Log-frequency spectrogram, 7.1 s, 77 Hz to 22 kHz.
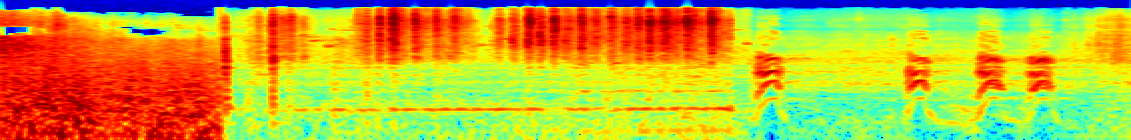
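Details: Dobermann named Magmar Von Der Burgstätte, aged 11 years 1 month, gives four short, rising-then-falling barks in the final two seconds. Before them come a loud rushing noise and a steady thin whistle tone.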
